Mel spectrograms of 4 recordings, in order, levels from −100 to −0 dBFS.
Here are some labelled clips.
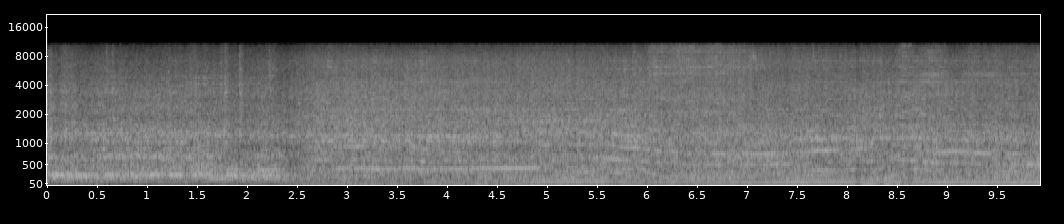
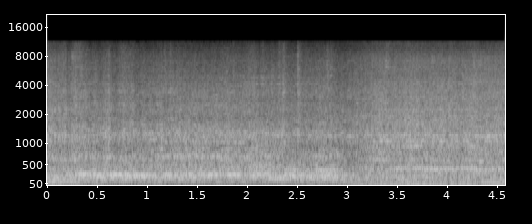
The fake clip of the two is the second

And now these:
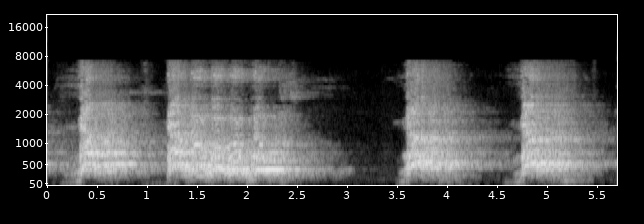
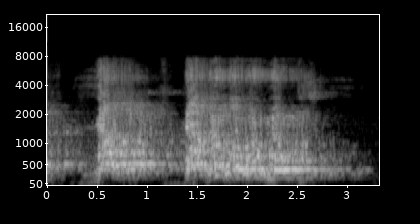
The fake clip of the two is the second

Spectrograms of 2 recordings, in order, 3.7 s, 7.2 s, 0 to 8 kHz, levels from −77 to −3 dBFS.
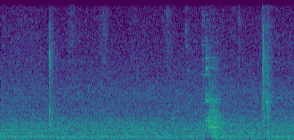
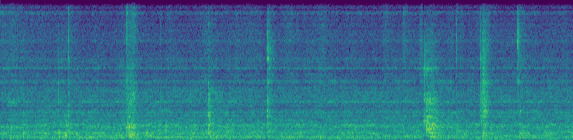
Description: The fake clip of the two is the second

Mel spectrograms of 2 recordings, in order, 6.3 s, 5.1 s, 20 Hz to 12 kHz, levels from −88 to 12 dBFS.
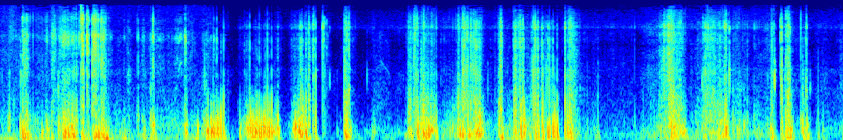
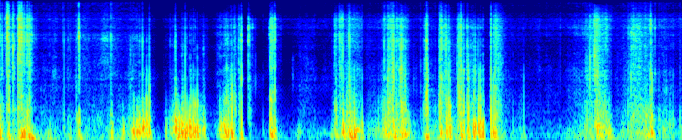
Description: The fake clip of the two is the second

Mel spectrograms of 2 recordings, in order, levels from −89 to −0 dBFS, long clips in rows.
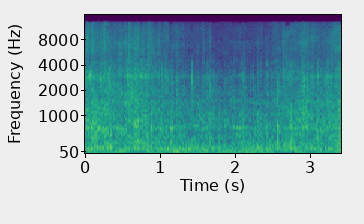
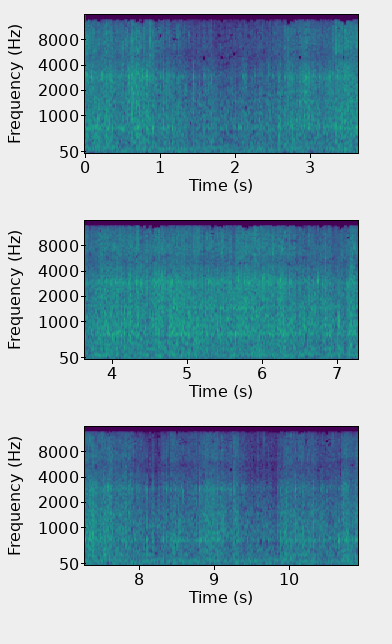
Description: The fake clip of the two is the first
